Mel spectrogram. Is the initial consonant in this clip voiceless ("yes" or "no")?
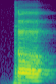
no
